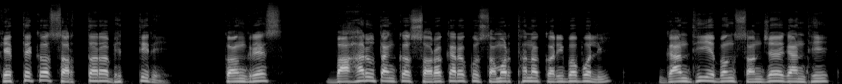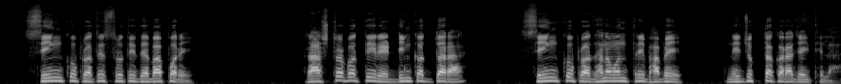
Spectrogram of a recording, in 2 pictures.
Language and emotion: Odia, neutral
